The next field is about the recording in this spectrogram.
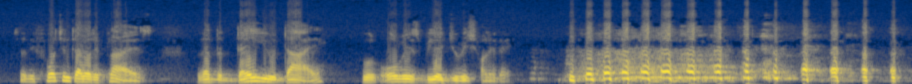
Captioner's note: laughs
